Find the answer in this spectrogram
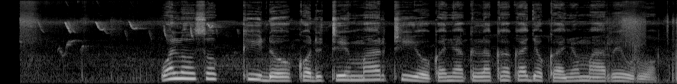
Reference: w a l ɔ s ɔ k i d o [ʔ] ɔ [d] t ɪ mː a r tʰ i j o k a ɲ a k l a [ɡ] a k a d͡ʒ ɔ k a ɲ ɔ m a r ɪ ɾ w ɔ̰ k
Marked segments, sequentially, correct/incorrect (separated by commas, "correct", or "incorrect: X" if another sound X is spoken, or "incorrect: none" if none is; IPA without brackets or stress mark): incorrect: k, correct, incorrect: k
